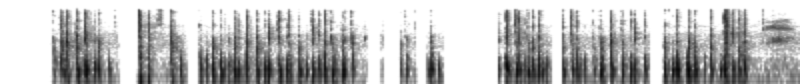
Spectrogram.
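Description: Typing on a computer keyboard: rapid clattering keystrokes come in several bursts separated by brief pauses, with no voices.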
